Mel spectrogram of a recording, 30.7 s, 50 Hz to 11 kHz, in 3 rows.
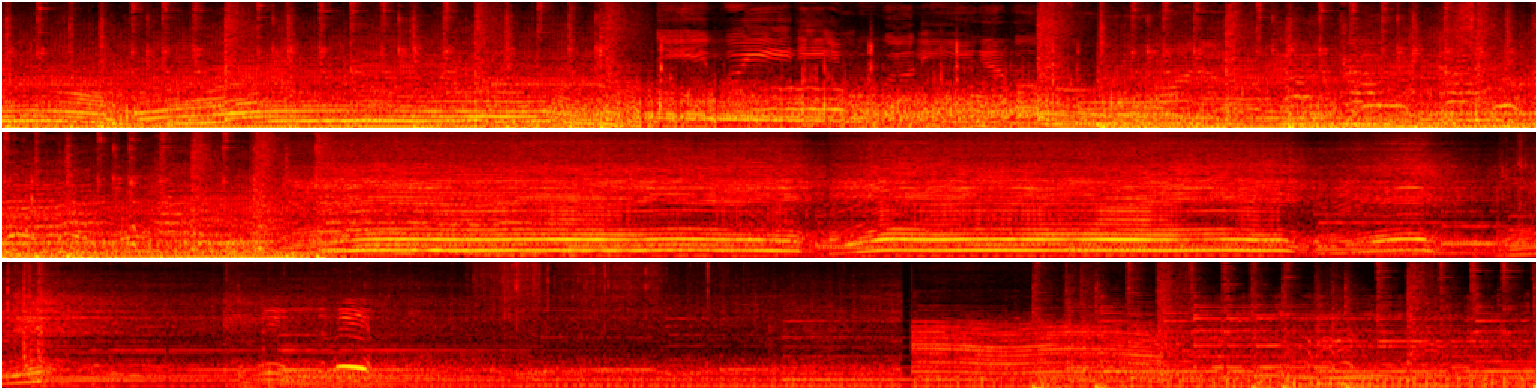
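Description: Snowmobile engine revving up and down again and again, its pitch dipping and climbing as the throttle is worked in deep snow, with music mixed over it. The revving is loud with a heavy low rumble at first, then thinner and quieter after about 20 seconds.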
